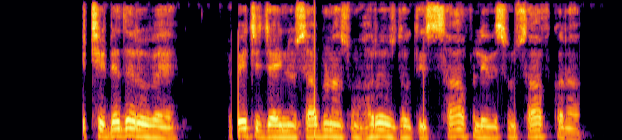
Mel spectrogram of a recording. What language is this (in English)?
Od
